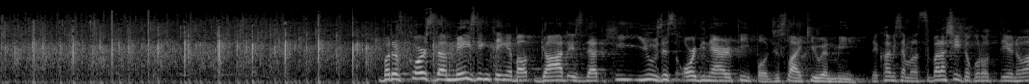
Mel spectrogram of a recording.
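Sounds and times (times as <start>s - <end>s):
audience applause: 0.0s - 5.2s
speech: 3.8s - 10.2s.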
